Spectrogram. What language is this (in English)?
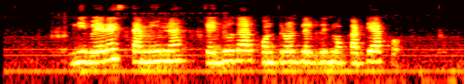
Spanish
